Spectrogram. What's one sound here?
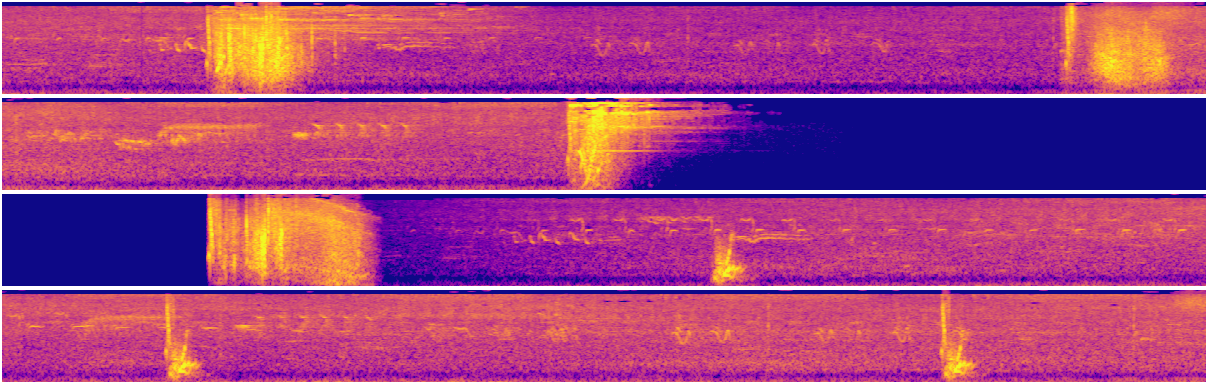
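Soft whooshing interface sounds play now and then.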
